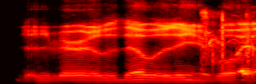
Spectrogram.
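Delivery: put-on grunchy movie-actor voice. Quoting Sam Elliott in Ghost Rider after saying he's hard to understand, in a grunchy older Sam Elliott voice. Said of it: "had this even grunchier voice".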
